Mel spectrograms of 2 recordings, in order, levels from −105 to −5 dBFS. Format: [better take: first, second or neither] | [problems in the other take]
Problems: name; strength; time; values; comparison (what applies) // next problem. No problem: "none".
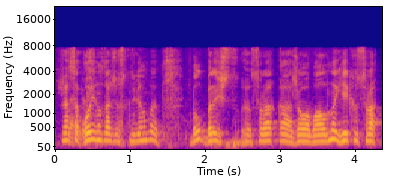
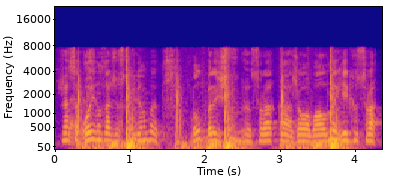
first | background sound (Walk, footsteps); as loud as the speech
